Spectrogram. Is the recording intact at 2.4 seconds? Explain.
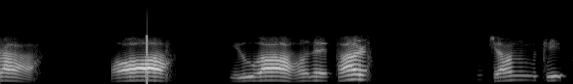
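No, LPC-10 vocoder damage runs through the whole clip, including 2.4 s. A ten-pole filter fed only buzz or hiss gives robotic speech, silent above 3.9 kHz, which fits a 2.4 kbit/s codec.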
